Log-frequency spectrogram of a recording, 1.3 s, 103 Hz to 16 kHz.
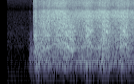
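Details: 1998 Peugeot 306 1.8 16v 110 hp with sequential LPG, stopped starting after running out of fuel, fuel pump working: starter whirs steadily with repeating hissy cranking rhythm, engine never catches; crank no start.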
